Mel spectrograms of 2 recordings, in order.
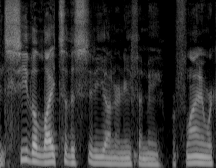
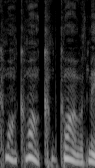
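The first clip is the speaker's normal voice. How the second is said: mock urgent, high-pitched voice; 6 semitones higher, 4 dB louder than usual. Retelling how a man called him to follow, imitating an urgent call. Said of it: "He's very urgent".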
